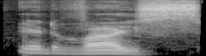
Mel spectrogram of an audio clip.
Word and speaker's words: advice: word is a b so how will you pronounce number one so uh advice advice advice advice advice and how would you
